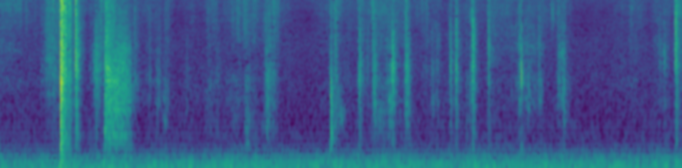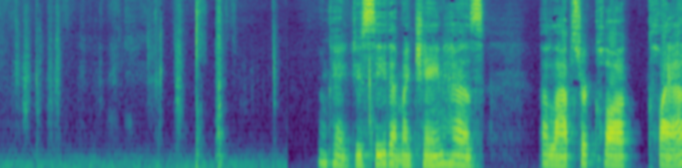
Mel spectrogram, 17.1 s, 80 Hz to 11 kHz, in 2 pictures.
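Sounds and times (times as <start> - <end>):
low steady hum: 0.0 - 14.5.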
